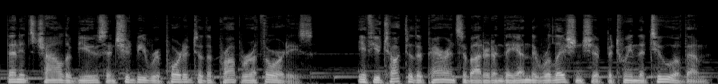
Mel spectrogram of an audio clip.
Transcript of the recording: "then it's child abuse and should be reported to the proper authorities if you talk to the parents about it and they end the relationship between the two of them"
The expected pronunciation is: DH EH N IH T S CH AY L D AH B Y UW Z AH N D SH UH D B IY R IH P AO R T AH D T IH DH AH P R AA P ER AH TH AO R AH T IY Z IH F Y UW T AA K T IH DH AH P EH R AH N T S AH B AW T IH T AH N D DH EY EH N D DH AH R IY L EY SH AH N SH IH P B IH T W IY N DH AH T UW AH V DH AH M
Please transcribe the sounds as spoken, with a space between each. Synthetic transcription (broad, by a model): DH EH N IH T S CH AY L D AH B Y UW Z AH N SH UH D B IY R IH P AO R T AH D T IH DH AH P R AA P ER AH TH AO R AH T IY Z IH F Y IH T AA K T IH DH AH P EH R AH N T S AH B AW T IH T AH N DH EY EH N DH AH R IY L EY SH N SH IH P B IH T W IY N DH AH T UW AH V DH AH M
